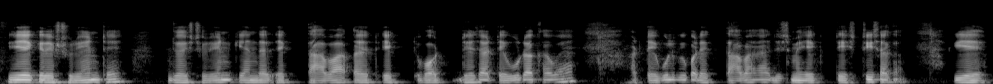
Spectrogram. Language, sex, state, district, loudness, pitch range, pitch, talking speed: Hindi, male, Bihar, Jahanabad, -24 LUFS, 95-105 Hz, 100 Hz, 185 wpm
